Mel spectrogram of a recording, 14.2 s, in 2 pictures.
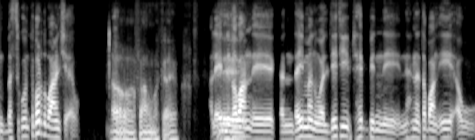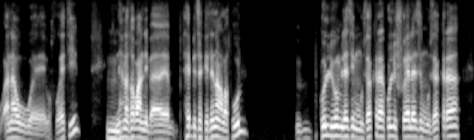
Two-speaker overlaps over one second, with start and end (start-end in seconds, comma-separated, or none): none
